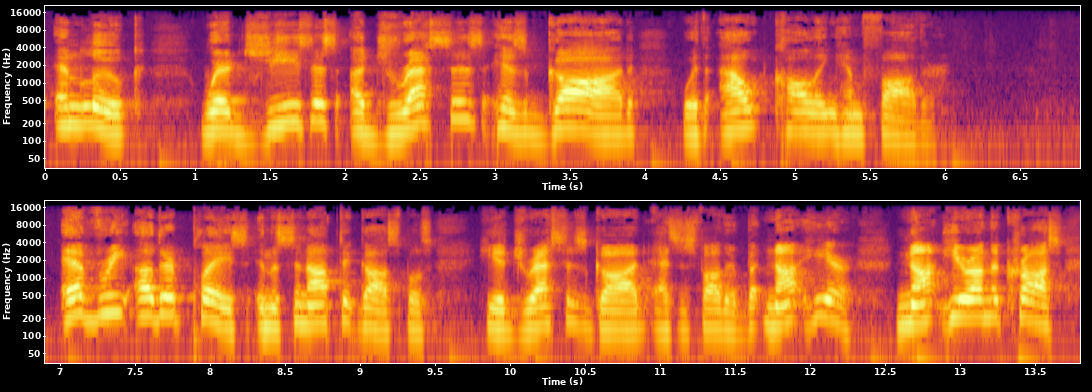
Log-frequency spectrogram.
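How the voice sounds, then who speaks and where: A man preaching with a high, bright voice. He delivers an emphatic expository sermon, repeating phrases and slowing to stress key words. His tone stays sharp and forward throughout. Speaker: pastor.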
